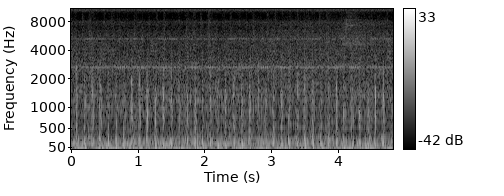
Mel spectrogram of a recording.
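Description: Helicopter in the video game Just Cause, a rapid rhythmic rotor thump over a steady engine drone, constant and close for the whole stretch.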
